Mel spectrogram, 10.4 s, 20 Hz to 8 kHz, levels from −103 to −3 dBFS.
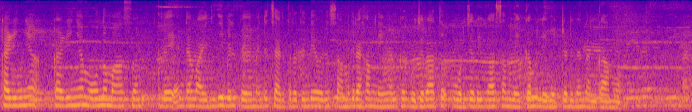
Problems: continuous background conversations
